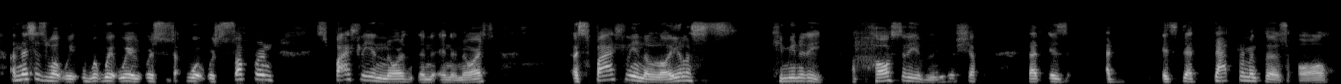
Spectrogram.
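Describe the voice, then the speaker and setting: A man's voice: a little high, big pitch swings, a little fast, dark tone, no echo. A Northern Irish man talks politics in casual chat, swearing freely and tripping over repeated words when worked up. The sound is close and dry, slightly dull on top. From Northern Ireland.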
